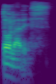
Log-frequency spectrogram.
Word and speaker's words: dólares: Cuesta 400 y pico dólares. Accent on the O here, so we're going to really enunciate that.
